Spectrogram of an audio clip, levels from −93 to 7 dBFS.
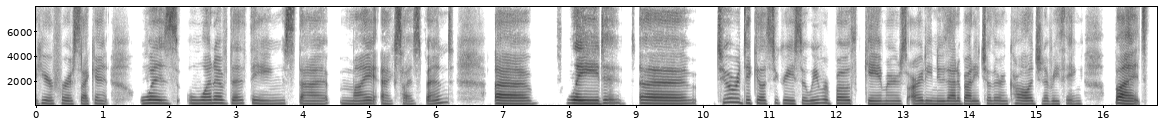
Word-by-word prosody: here 235 -1 -6
for 235 0 -7
a 220 - -6
second, 230 +1 0 0.5
was 250 -1 +6
one 250 +1 -3
of 260 -3 -3
the 245 0 -5
things 235 -1 +1
that 220 0 -5 0.2
my 230 +1 -3
ex-husband, 230 +6 0 0.6
uh, 230 -1 +4 0.5
played, 245 -1 +5 0.5
uh 240 -1 +3 0.4
to 305 - +2
a 330 +1 -2
ridiculous 260 -6 0
degree, 245 -2 -3
so 230 0 +4
we 240 +3 -5
were 270 -1 -8
both 245 +1 -3 0.2
gamers, 220 -1 -2
already 230 0 -4
knew 215 -1 -7
that 220 0 -2
about 220 -1 -2
each 220 +2 -4
other 235 0 -8
in 220 0 -11
college 230 -2 -3
and 220 - -10
everything. 220 +1 -9 0.5
But 225 -4 +5
235 Hz, 125 wpm, -24 LUFS, 225-245 Hz, 0.6 s, was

